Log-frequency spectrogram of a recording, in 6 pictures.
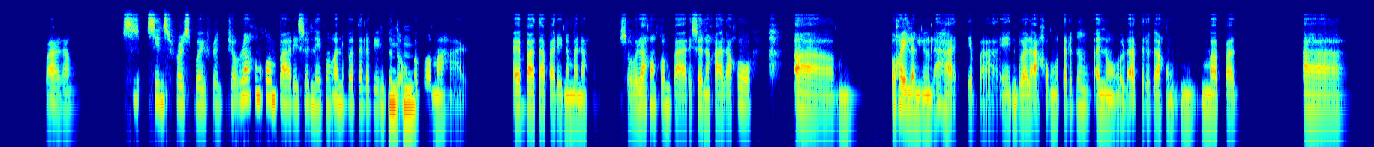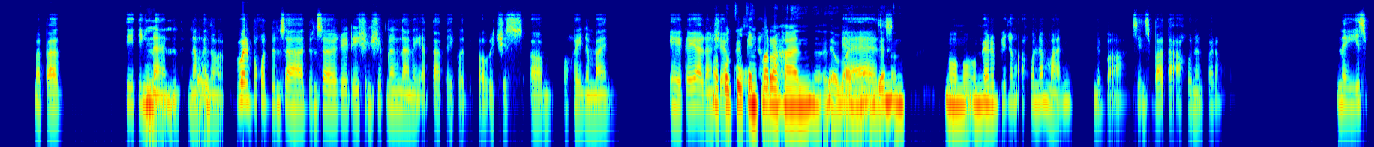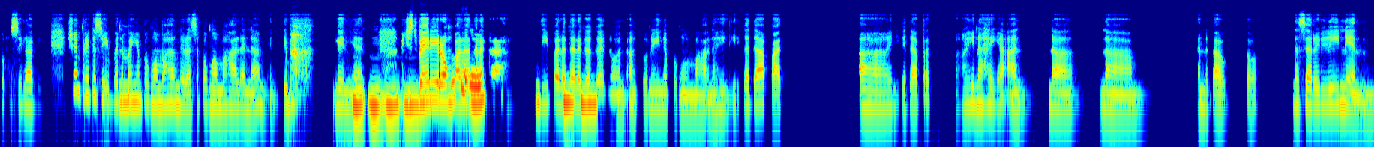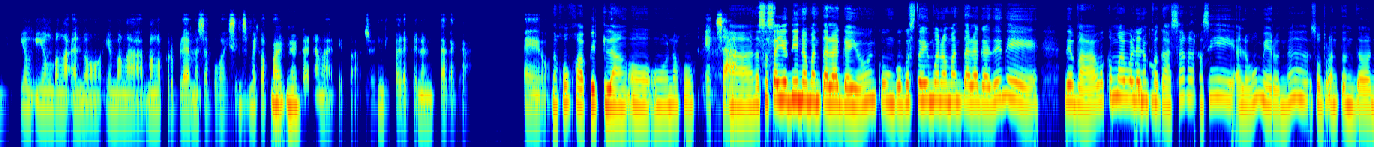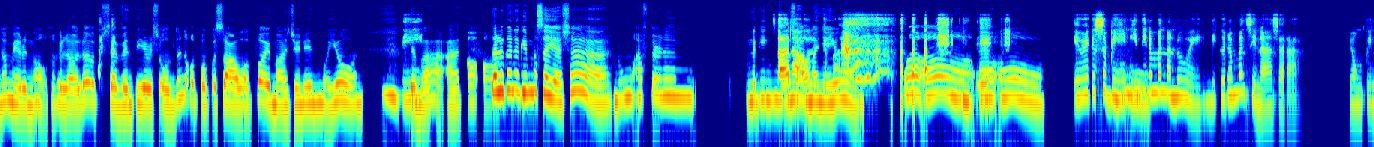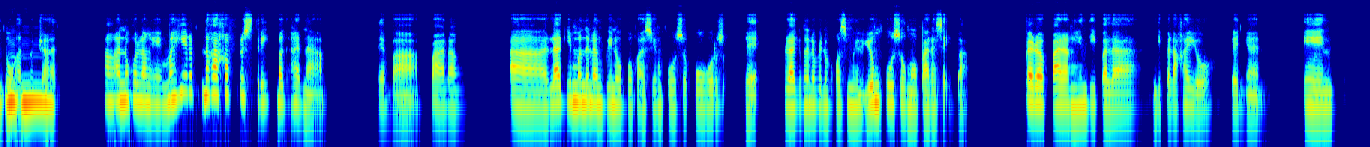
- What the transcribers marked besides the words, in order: in English: "It is very wrong"; chuckle; laugh
- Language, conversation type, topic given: Filipino, podcast, Ano ang nag-udyok sa iyo na baguhin ang pananaw mo tungkol sa pagkabigo?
